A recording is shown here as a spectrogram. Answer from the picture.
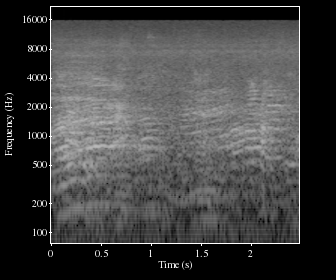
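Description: A man's voice speaking Thai through a headset microphone, with drawn-out, gliding vowels that are loudest in the first second.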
